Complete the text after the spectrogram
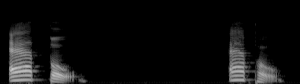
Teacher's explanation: quando o som do a o a é curto ele vai ter esse som de e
